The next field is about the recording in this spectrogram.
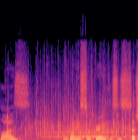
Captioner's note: audience cheering and applauding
